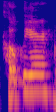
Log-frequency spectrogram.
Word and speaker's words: cochlear: So like uh, with the is it cochlear?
